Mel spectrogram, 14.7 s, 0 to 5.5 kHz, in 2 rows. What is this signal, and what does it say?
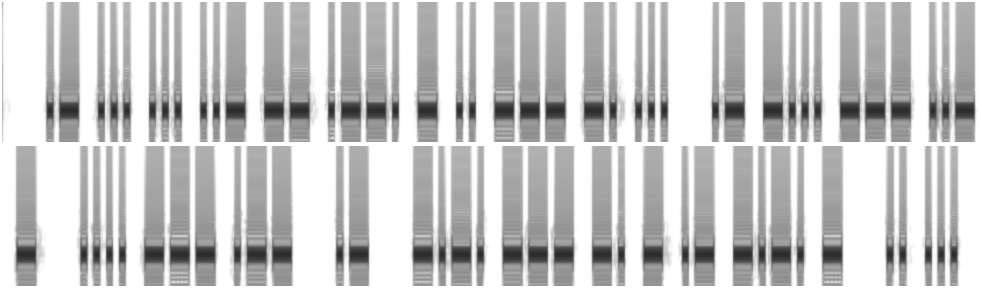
Morse code, heard as a keyed tone, about 25 wpm, 600 Hz. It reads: ASSUMPTIONS ABOUT HOW A CONTACT IS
